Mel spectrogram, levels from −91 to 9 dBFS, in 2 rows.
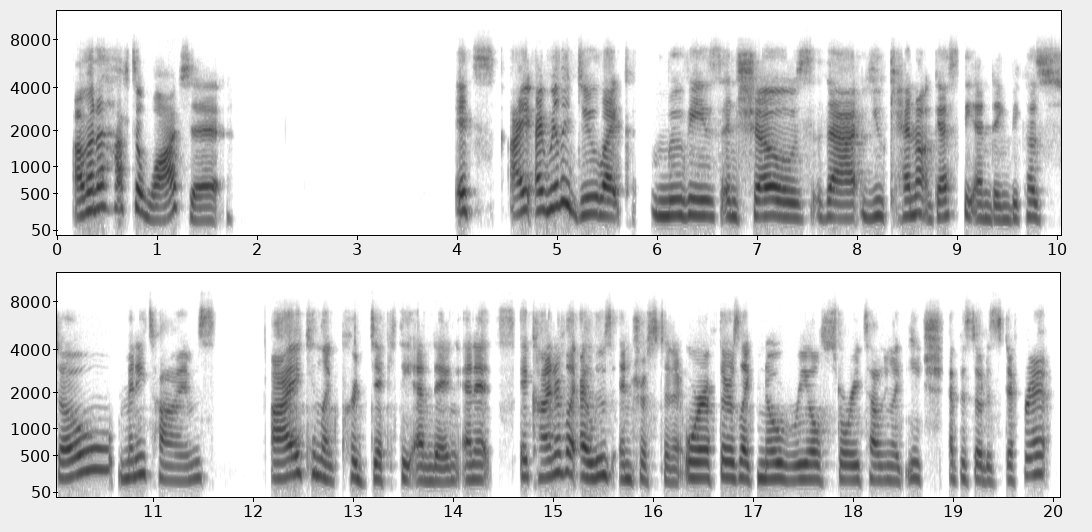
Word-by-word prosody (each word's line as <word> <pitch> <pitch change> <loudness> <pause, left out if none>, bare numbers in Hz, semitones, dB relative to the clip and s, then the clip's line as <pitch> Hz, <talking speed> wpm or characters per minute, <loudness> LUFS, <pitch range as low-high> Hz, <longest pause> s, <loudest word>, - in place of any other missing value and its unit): I'm 200 +2 +4
gonna 285 +4 +6
have 315 - -2
to 290 -4 +5
watch 195 - +2
it. 310 +1 +1 2.3
It's 260 +1 -1
I 270 +3 +4
I 260 - +7
really 310 +7 +5
do, 225 -2 -1
like, 210 -2 +3 0.2
movies 205 -1 0
and 195 0 -3
shows 195 -2 +3
that 185 0 +2
you 200 +2 -3
cannot 205 -1 0
guess 195 +2 -1
the - - -4
ending, 170 -2 -3
because 180 +1 -5
so 265 +12 0
many 210 +5 -2
times 185 -3 -7 0.6
I 210 +5 +5
can, 255 -1 -4
like, 190 -5 -3
predict 185 -2 -4
the 190 -2 -3
ending, 170 0 -1
and 185 - +1
it's 190 - -3
it 220 -1 -3
kinda, 215 +6 +2
like 265 -4 +1
I 215 - +7
lose 220 +3 +1
interest 185 -2 -6
in 165 - -6
it, 155 - -8
or 205 -1 +5
if 200 0 0
there's, 205 -2 +1
like, 200 -3 +2
no 195 0 +1
real 190 0 -1
storytelling, 180 -1 -4
like, 170 -2 -8
each 200 -2 -7
episode 185 -2 -5
is 160 -3 -9
different 235 +8 -2
200 Hz, 160 wpm, -21 LUFS, 180-225 Hz, 2.3 s, I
